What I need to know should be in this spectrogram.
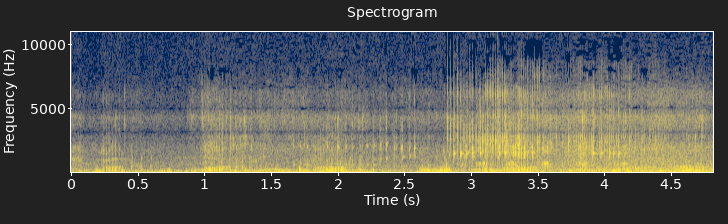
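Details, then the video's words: Male elephant seals competing and fighting over a harem on the beach at Sea Lion Island in the Falklands; heavy low growling roars with deep throaty pulses, intensifying into a louder rasping bellow halfway through, amid constant beach noise. "ELEPHANT SEALS FIGHT"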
